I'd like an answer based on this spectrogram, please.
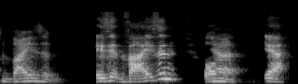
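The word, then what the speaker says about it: Vaesen: Like I'm a big fan of Vasin. I'm a big fan of Yo, it's I just pron it's pronounced Visen.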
